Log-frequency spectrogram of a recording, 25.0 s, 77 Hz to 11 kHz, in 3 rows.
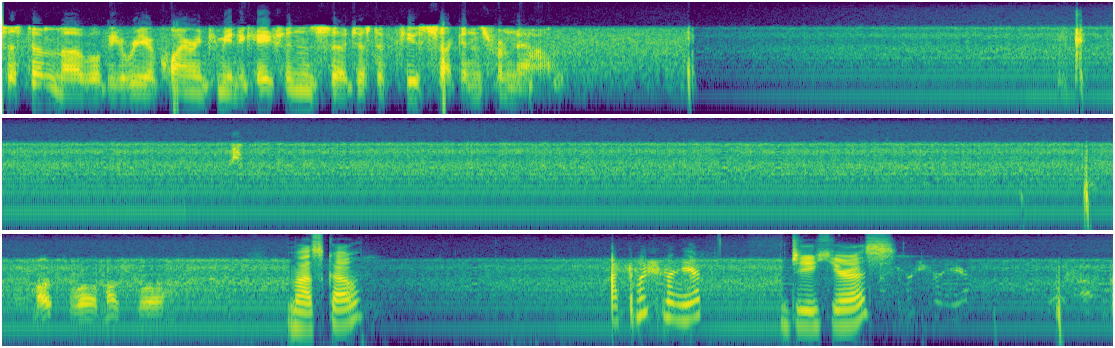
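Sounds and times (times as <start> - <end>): electrical hum with tones: 0.0 - 25.0
radio line hiss: 0.0 - 25.0.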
